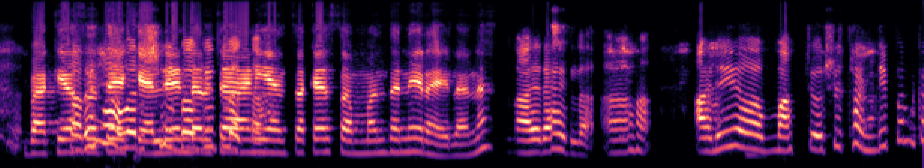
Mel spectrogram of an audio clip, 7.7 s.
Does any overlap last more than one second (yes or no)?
yes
